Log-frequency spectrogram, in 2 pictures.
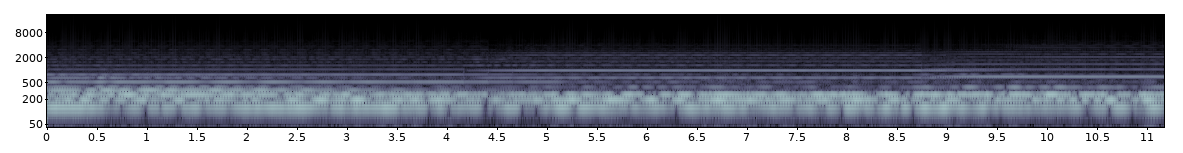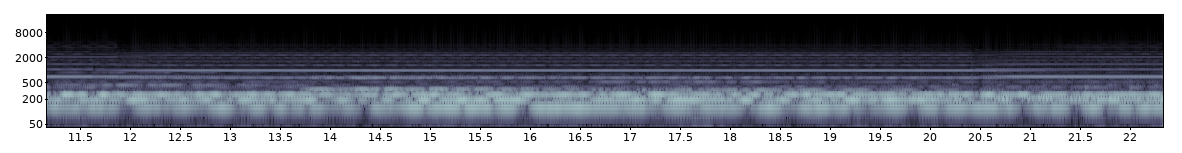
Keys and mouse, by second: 0.8-1.8 drag, 2.8-4.4 drag, 4.8-6.3 shift+drag, 6.4-6.8 alt+drag, 7.2 alt+click, 9.8-10.2 drag, 10.9-11.5 drag, 11.9 shift+click, 13.6 ctrl+z, 14.1-15.2 alt+drag, 18.7 click, 19.1 r, 19.4 x, 21.9-22.3 middle drag, 22.1-22.3 alt+drag.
